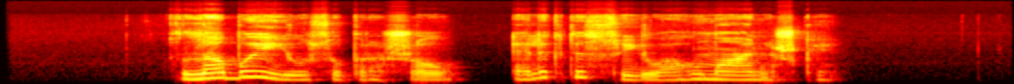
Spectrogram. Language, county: Lithuanian, Kaunas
